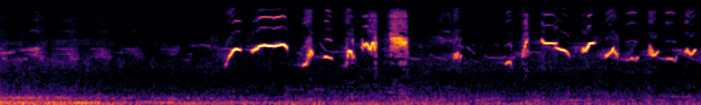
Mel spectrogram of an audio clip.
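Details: Oriental magpie-robin in a fighting mood: after a quiet start, a burst of loud whistled and slurred notes mixed with harsh clicks and buzzy fragments, delivered in quick, uneven phrases.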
